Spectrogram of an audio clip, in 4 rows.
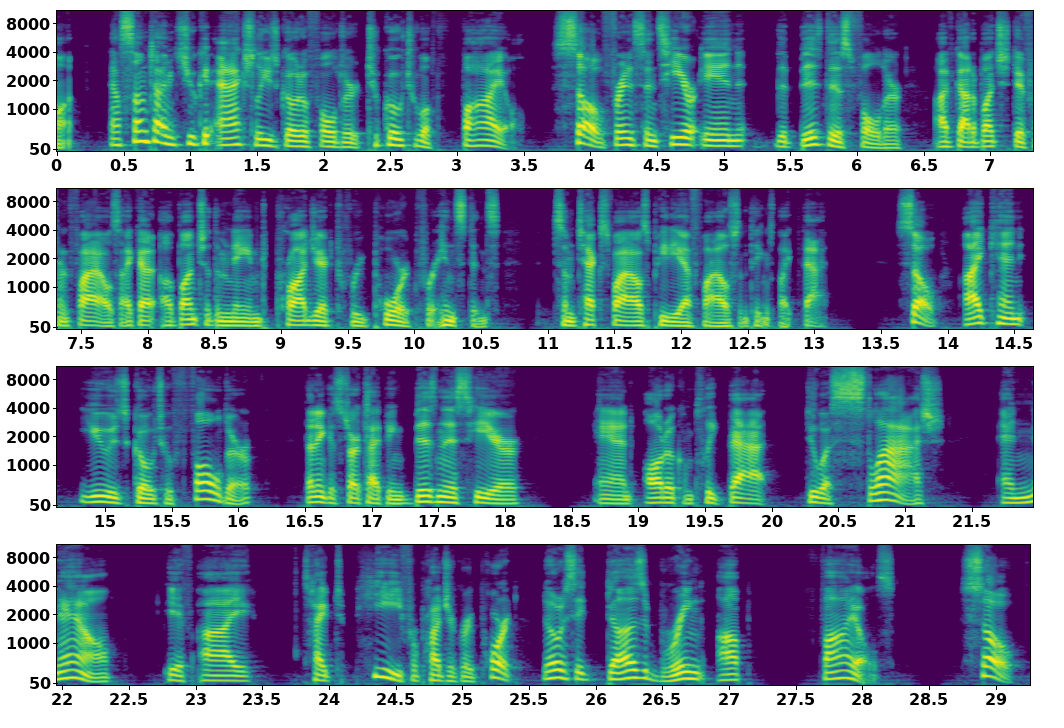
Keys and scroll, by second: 14.9 shift+super+g, 16.2 BackSpace, 16.8 shift+b, 17.4 shift+u, 17.7 s, 18.6 Tab, 20.2 /, 23.6 p.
